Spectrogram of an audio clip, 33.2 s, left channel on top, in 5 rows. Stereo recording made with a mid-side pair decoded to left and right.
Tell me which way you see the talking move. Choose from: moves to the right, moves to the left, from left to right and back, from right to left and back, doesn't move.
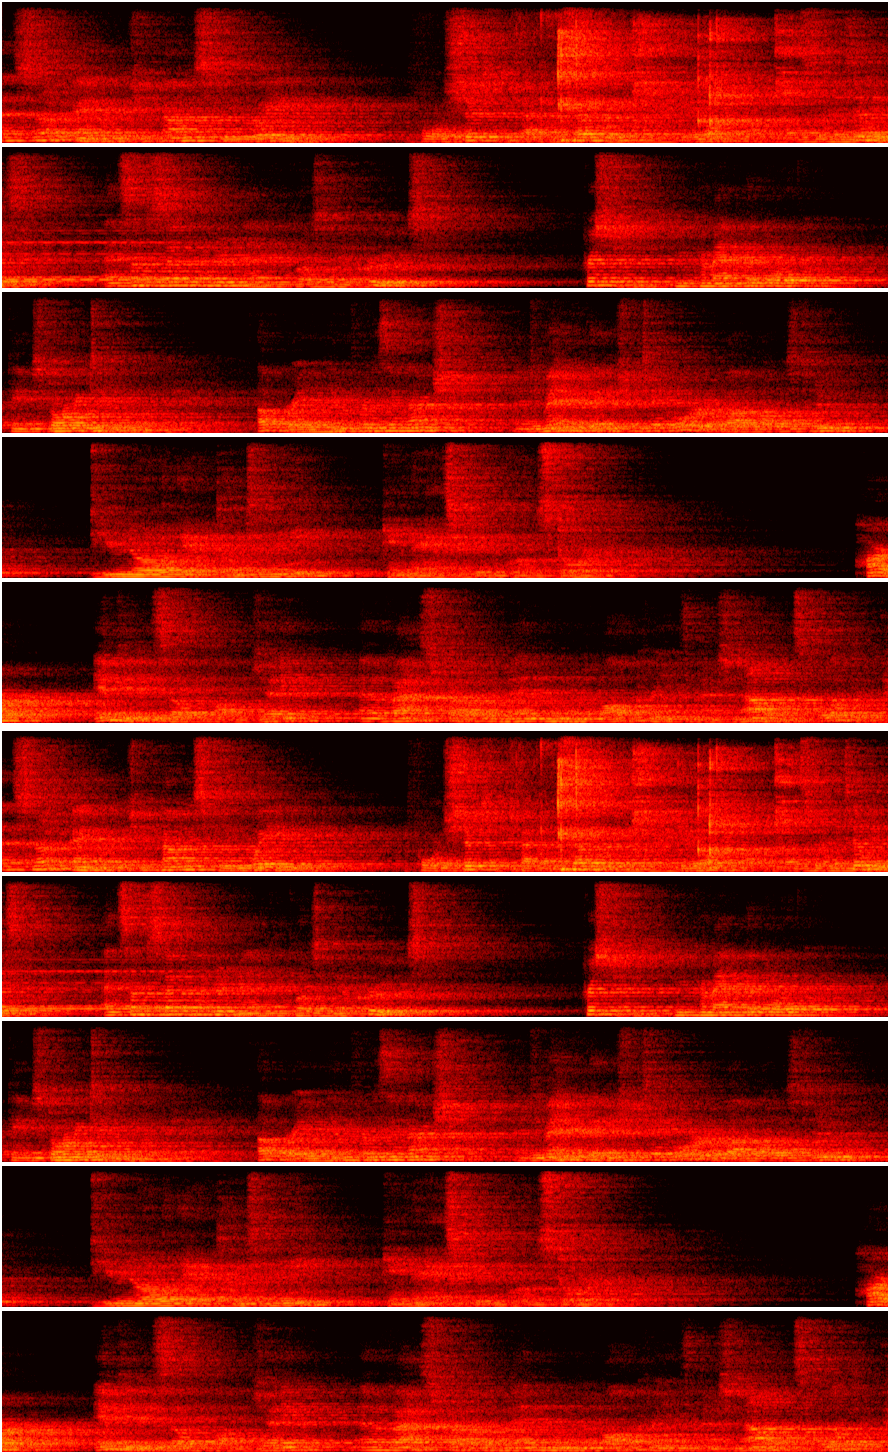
moves to the left.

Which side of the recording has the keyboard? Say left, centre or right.
right.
